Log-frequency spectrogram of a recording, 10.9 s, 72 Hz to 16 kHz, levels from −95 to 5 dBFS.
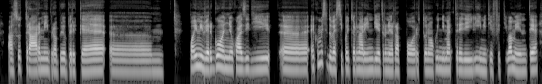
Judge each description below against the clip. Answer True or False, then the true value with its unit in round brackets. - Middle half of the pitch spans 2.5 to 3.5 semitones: False (1.7 semitones)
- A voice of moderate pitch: True (180 Hz)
